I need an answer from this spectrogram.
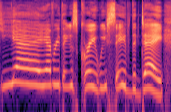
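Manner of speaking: sing-song "yay" held high in pretend triumph; mock cheering scream. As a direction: imitate a crowd of gleeful kids cheering. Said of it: "like, scream".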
